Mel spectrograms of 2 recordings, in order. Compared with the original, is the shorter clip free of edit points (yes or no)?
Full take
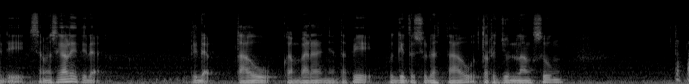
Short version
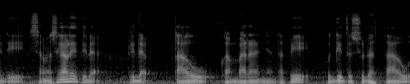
no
